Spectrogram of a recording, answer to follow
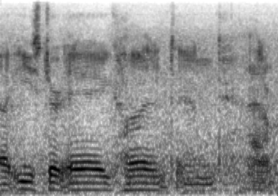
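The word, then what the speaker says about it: Ys: There is no apostrophe in East, and despite whatever you hear on other people's channels, it is not pronounced Ease. like ease your way into this game. It is pronounced east. The S is sharp.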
